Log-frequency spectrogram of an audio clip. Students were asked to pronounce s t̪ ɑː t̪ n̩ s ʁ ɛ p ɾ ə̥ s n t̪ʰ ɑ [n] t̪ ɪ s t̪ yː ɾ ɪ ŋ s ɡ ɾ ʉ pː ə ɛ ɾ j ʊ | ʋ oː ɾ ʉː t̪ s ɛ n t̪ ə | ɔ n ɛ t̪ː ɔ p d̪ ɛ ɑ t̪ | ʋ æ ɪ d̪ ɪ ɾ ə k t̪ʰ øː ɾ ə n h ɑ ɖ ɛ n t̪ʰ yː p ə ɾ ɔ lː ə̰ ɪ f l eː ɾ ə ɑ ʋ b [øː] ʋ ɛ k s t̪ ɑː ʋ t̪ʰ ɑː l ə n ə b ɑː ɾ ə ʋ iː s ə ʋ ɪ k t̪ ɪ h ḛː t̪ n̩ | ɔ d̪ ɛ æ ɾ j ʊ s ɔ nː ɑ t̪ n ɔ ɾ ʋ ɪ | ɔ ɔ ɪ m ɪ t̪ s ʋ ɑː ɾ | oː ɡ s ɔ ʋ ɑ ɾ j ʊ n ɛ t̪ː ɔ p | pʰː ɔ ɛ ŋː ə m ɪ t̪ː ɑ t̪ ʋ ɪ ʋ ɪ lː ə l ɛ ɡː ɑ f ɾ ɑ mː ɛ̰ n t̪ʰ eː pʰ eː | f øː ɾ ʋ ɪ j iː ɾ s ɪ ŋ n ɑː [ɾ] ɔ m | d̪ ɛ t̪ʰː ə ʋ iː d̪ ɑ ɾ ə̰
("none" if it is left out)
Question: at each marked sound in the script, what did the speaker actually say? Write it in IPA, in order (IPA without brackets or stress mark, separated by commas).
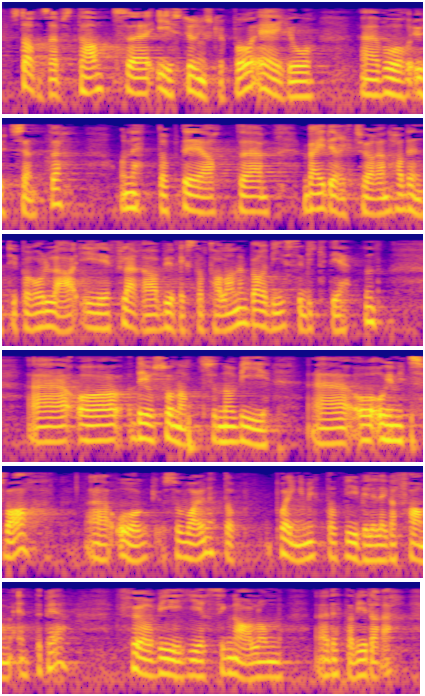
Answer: n, yː, l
